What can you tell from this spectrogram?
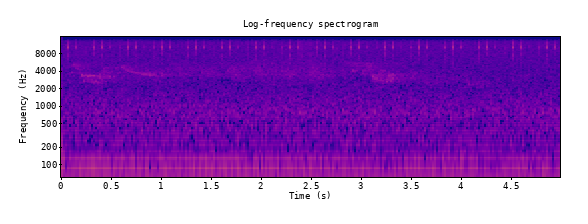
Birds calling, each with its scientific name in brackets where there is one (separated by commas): Red-eyed Vireo (Vireo olivaceus), Red-winged Blackbird (Agelaius phoeniceus)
